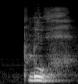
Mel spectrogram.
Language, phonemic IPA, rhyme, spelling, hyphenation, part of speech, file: Dutch, /plux/, -ux, ploeg, ploeg, noun / verb, Nl-ploeg.ogg
- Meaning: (noun) 1. plough 2. team; crew 3. shift of people working in turn; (verb) inflection of ploegen: 1. first-person singular present indicative 2. second-person singular present indicative 3. imperative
